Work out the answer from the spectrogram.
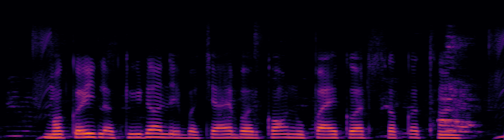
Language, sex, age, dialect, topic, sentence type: Chhattisgarhi, female, 25-30, Northern/Bhandar, agriculture, question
